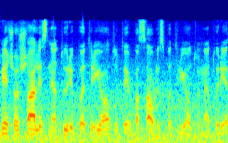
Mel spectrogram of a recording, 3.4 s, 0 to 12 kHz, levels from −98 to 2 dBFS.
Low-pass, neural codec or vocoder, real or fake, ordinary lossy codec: 7.2 kHz; none; real; AAC, 48 kbps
